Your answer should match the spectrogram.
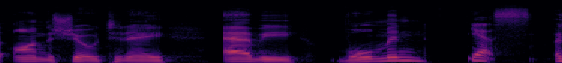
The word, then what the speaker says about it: Vollman: the safeword podcast on the show today abby vollman yes i said it right yes i want to always say van holman is there is there any uh similarities to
